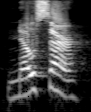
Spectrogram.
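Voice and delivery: sudden, forceful shout; loud. A narrator's reading. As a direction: burst out loudly enough to startle. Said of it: "Judith said loudly".

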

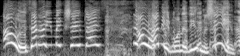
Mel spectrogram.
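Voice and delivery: high excited wonder; fascinated. Retold or imitated. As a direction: gush over it in a high voice.

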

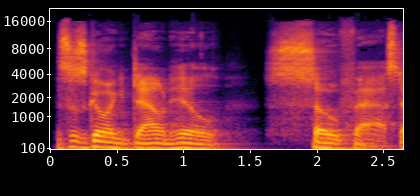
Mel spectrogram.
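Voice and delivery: ordinary delivery, nothing marked

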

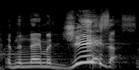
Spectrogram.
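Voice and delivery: Jesus stretched and swooping upward; hard praying. Retold or imitated. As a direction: punch the word Jesus in a mock-fervent prayer. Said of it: "that hard".

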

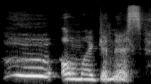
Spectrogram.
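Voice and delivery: slow, loud, high gasped dismay; embarrassed shock. Retold or imitated. Realizing her boss heard her singing, loud and slow. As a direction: drag it out in horrified realization.

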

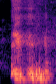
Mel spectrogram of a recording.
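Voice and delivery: a quick bright laugh; short laugh. Real, not acted. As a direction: laugh at the punchline. Laughing at his food joke.

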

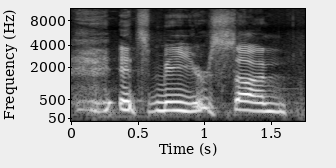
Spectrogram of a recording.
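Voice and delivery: a hint of an anxious pleading son, high and loud; mock begging for a father's approval. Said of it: "come running up to my dad and saying".

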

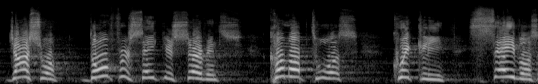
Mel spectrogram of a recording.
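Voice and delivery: slow, high desperate plea; pleading. Acted. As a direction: beg Joshua for rescue. Voicing the men of Gibeon pleading.

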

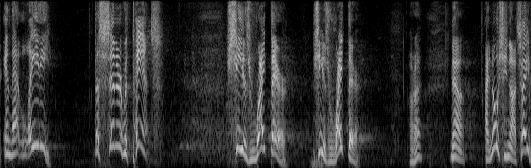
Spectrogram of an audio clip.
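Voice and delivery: loud, high-pitched pulpit preaching; full-force preaching. Real, not acted. Preacher explains who can receive, loud emphatic preaching. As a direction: preach it at the top of your range.

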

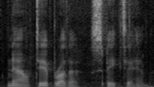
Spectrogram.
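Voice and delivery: low, soft invitation to the brother; quiet. A narrator's reading. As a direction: murmur it gently to the brother. Same line reread differently later.

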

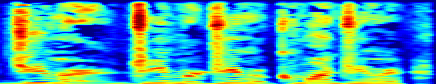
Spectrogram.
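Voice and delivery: high, urging chant of his name; hyping up a friend to rap; excited hype. Retold or imitated. Drunk guy urging his buddy Dreamer to rap, high excited chant.

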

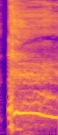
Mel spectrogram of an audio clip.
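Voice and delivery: high, loud burst of laughter. Real, not acted. Laughing after retelling the rant, high and loud. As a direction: laugh hard at the memory.

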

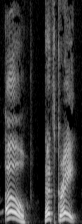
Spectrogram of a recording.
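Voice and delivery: high, slow, mocking whine; a hammed-up high sarcastic sulk; sarcastic Virtual Boy. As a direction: stretch it out high with bitter sarcasm. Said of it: "Virtual Boy's like".

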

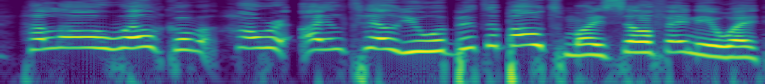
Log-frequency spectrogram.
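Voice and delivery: high-pitched Polish accent welcoming an audience; Polish character voice. Shown as a demonstration. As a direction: greet the crowd as a Polish guy in a high voice. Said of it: "with this Polish character".

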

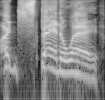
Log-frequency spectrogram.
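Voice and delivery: usual speaking voice

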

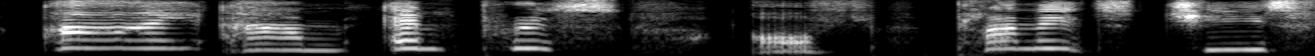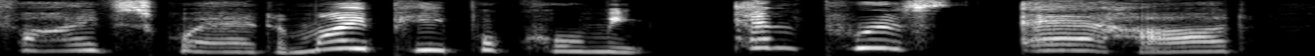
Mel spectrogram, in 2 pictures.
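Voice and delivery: high-pitched regal mouse; mouse empress. Acted. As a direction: announce it grandly in a tiny mouse voice. Mouse empress introduces itself.

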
